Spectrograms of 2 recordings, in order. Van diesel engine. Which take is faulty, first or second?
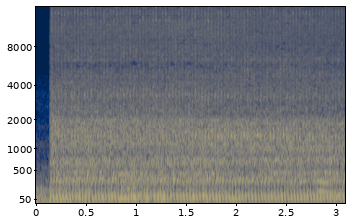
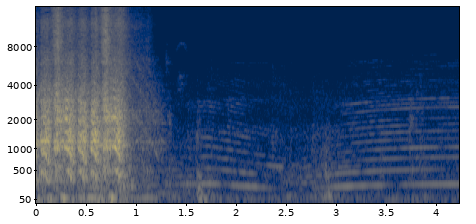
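second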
